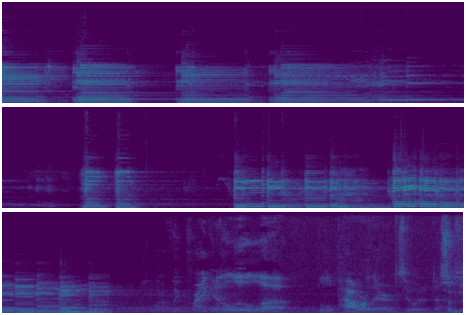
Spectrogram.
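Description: Distorted electric guitar plays short sustained notes and phrases with pauses between, fairly quiet and dry, some bends toward the end.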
